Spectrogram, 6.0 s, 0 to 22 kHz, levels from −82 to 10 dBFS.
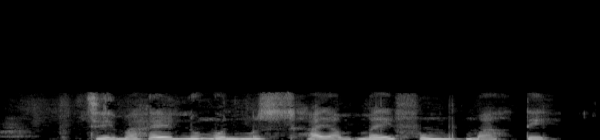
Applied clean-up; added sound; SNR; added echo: none; none; none; none.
